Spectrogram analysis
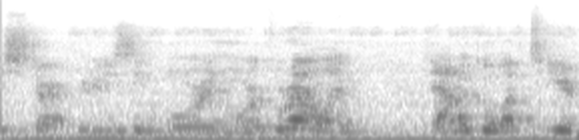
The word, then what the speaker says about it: ghrelin: It makes another one which is interesting called ghrelin. I'll write it up here. Sounds like gremlin.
